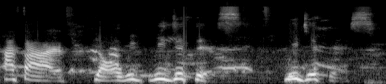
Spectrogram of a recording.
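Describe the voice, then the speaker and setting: A woman's voice: medium pitch, slow pace, rough recording. An American woman hosting a casual walking livestream, chatty and enthusiastic, slangy in the way she addresses viewers. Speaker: vlog host. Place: walking outdoors in a busy theme park. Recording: live outdoors with clear background noise. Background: theme park ambience.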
